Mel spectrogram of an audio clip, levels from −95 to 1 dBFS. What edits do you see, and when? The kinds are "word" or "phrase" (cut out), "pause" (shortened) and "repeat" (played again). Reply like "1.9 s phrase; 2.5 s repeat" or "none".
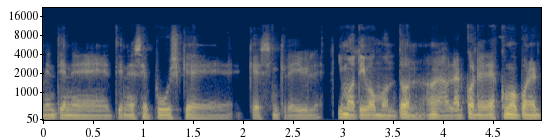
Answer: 2.9 s pause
